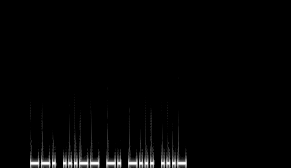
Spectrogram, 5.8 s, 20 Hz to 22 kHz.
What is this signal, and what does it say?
Morse code, heard as a keyed tone, about 22 wpm, 700 Hz. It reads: G3NBV
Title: DXCC-100 Call Signs - 5 Characters - 22wpm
